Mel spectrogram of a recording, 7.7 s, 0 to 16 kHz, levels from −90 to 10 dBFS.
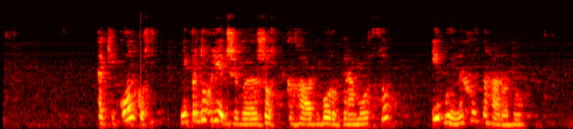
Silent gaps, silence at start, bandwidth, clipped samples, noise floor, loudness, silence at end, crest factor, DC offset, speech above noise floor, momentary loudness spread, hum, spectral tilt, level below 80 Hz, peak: none; 1.3 s; 7.2 kHz; under 0.1%; -65 dBFS; -24 LUFS; 0.65 s; 20 dB; under 0.1%; 42 dB; 11 LU; none; -5 dB/octave; -64 dBFS; -4 dBFS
